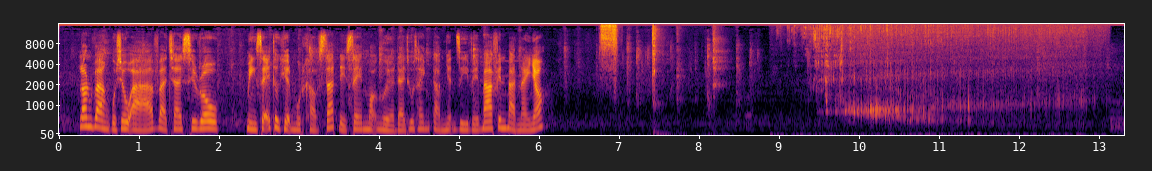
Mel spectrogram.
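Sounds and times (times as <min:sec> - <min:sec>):
speech: 0:00.2 - 0:06.2
Red Bull energy drink pouring into cups in an office: 0:09.0 - 0:13.2
soft hiss of energy drink bubbles: 0:09.1 - 0:13.2.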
